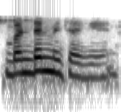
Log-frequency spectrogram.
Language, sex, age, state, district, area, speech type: Urdu, female, 30-45, Uttar Pradesh, Aligarh, rural, conversation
